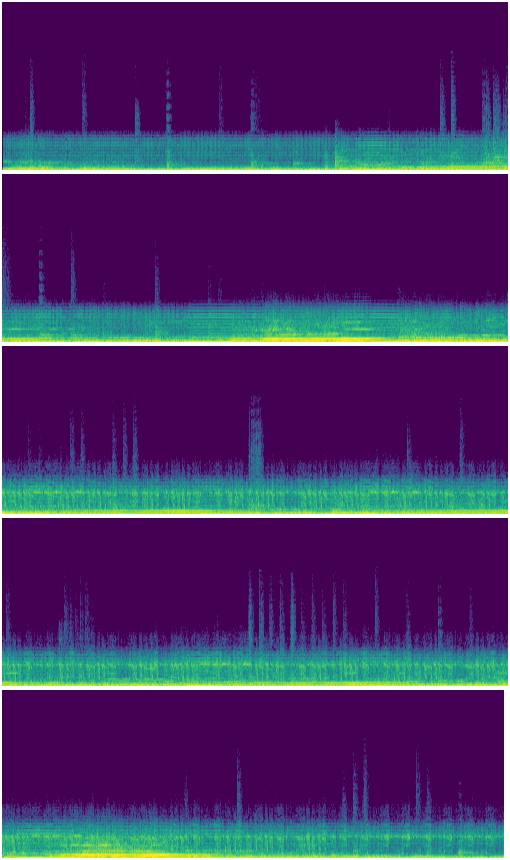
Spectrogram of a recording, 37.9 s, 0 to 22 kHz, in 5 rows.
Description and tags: Sunny Cities and who they remind me off that I have been too in the past 5 years. Ambient Backgrounds and Processed to a T.
ambient, atmospheres, backgrounds, clip, copy, cuts, distorted, glitch, heavily, pads, paste, processed, rework, saturated, soundscapes, tmosphere, valves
